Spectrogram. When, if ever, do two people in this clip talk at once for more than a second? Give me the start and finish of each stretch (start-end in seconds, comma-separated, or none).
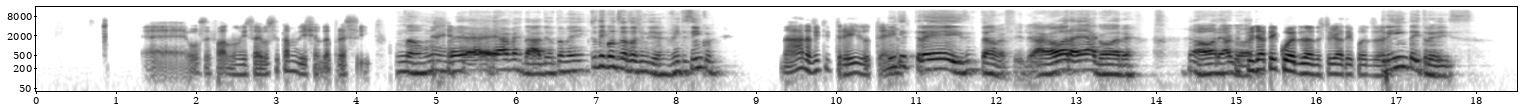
none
